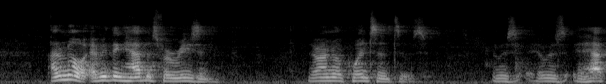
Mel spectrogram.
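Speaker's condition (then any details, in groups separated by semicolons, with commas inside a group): Parkinson's disease; left foot dystonia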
